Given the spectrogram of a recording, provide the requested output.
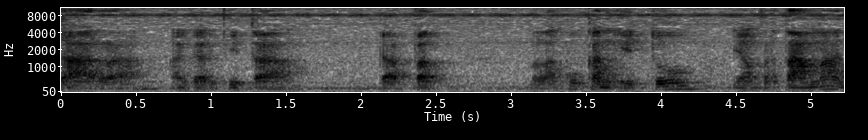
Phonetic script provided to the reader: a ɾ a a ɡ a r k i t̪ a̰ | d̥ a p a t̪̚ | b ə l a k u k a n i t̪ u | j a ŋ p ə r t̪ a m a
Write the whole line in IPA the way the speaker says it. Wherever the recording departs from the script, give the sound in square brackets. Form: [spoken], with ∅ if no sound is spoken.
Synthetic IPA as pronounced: a ɾ a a ɡ a r k i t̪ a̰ | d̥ a p a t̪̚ | [m] ə l a k u k a n i t̪ u | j a ŋ p ə r t̪ a m a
